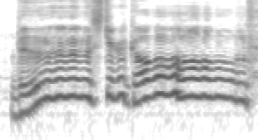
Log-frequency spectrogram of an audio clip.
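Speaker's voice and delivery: very high, spooky ghostly call, Gold drawn out. Pointing out how someone calls him, name said in spooky voice. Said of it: "you call him in a spooky voice".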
